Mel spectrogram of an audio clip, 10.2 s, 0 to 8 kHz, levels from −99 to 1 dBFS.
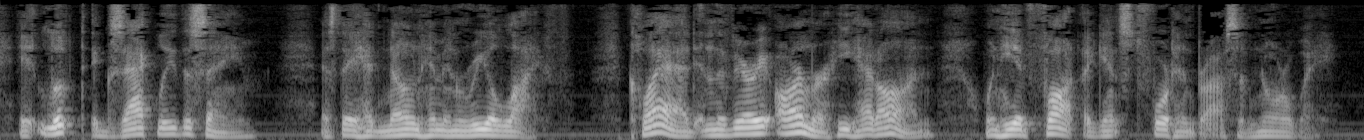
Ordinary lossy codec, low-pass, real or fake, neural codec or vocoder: MP3, 32 kbps; 7.2 kHz; real; none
